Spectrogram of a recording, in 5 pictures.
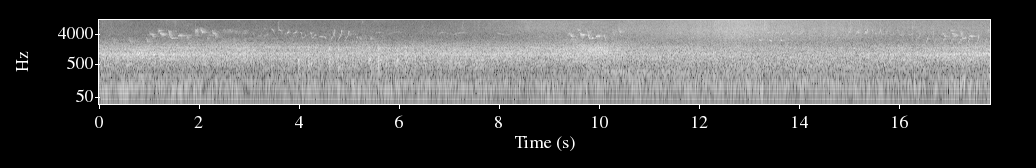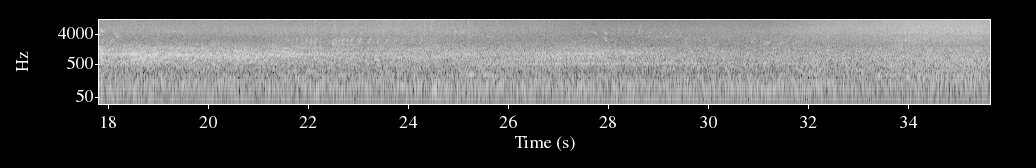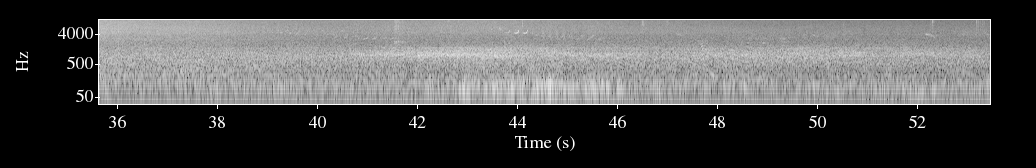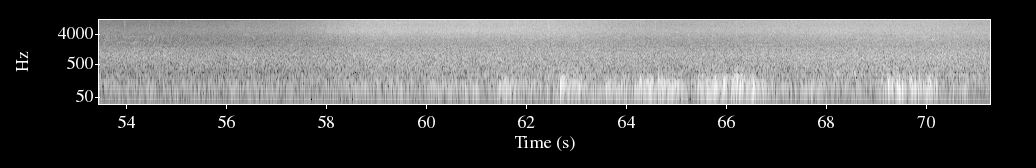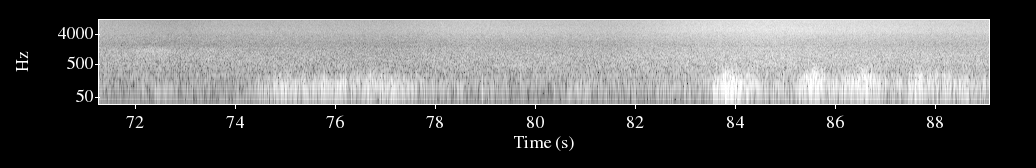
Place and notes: Morasko, Deszczowa roads - two trees
standing between two birches in rather athletic gusts of wind. thousands of tiny leaves spraying a blizzard of subtle noise and pulsating rustle. 120 degrees.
